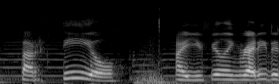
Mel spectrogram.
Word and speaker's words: partido: For example, the word casado is pronounced casao, dedo is pronounced deo, partido is pronounced partido.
